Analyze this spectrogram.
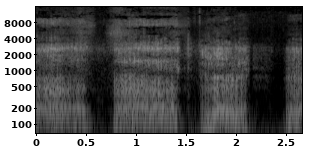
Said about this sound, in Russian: Снал – это рычать. Такой звук обычно э, кем, да, производят собаки, когда э, скалятся и рычат на кого-то.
